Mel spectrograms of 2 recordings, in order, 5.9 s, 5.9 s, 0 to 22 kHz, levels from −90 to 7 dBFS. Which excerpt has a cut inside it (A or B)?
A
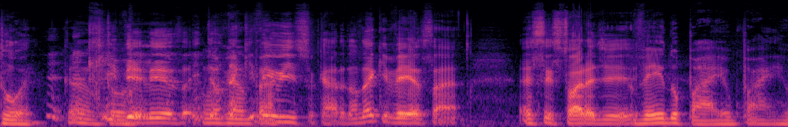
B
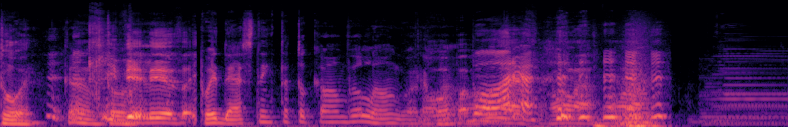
B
